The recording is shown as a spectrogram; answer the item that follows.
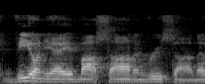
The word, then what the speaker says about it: Viognier: And then you show them the bottle and they're like, oh, I've heard of Vognier. I'm like, well, you mean Viognier, only pronouncing correctly.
